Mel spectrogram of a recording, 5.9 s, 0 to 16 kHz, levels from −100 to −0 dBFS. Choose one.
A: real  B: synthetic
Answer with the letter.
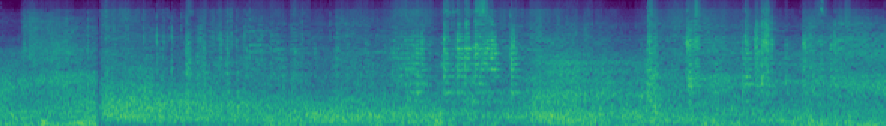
A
